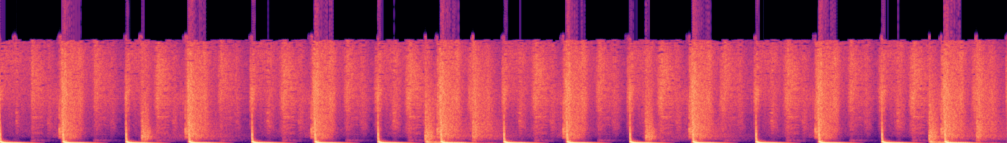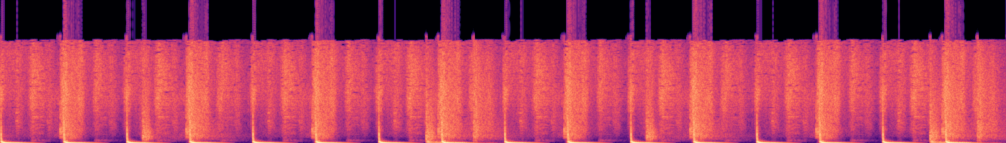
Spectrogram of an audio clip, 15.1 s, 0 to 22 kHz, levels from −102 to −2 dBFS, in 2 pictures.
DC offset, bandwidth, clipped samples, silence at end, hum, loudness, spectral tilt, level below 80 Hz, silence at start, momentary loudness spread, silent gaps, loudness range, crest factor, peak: under 0.1%; 17.5 kHz; 0.6%; 0 s; none; -11 LUFS; -4 dB/octave; -12 dBFS; 0 s; 3 LU; none; 1 LU; 10 dB; 0 dBFS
